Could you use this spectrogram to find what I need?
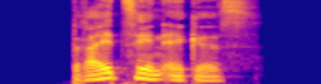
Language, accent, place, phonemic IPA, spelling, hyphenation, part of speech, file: German, Germany, Berlin, /ˈdʁaɪ̯tseːnˌ.ɛkəs/, Dreizehneckes, Drei‧zehn‧eckes, noun, De-Dreizehneckes.ogg
- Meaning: genitive singular of Dreizehneck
